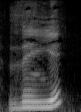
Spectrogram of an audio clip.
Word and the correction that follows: Jean-Claude Van Damme: Van Damme. – Yeah, Van Damme. – I'm sorry, Jean-Claude Van Damme.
